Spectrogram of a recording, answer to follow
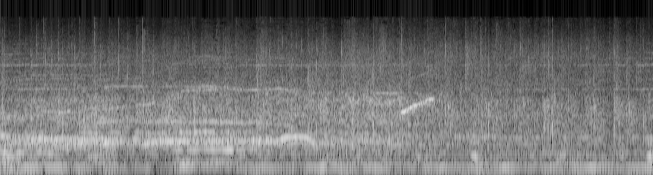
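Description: Rock band and string orchestra playing live with sustained, held chords, while the audience applauds and cheers.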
